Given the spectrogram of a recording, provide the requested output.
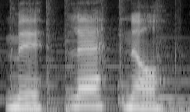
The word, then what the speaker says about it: millennial: 千禧一代这个单词读作 millennial。 Millennial，它拼作 MILLENNIAL。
